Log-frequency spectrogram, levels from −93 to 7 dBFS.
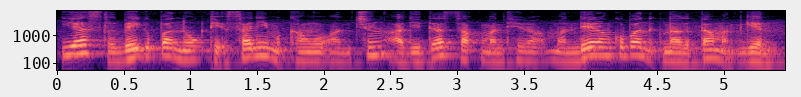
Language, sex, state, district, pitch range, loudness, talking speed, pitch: Garo, male, Meghalaya, South Garo Hills, 125-185 Hz, -18 LUFS, 130 wpm, 140 Hz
